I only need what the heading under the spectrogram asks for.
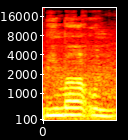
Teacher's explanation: Maun tu adalah mad jaiz mufasil sebab huruf mad bertemu dengan hamzah pada lain kata, jadi dibaca dengan panjang 2, 4 ataupun 5 harakat.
